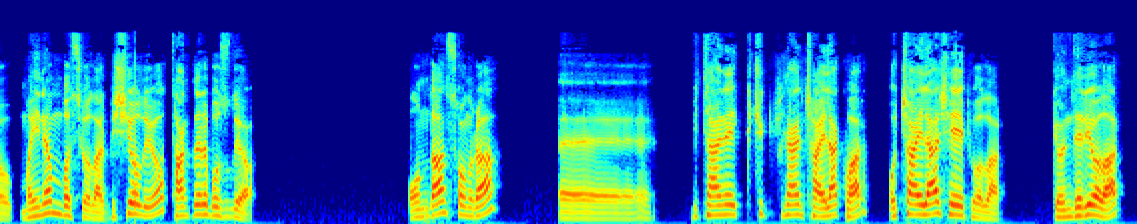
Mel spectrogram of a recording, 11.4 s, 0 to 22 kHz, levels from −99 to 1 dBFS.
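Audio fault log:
1.35 s, 4.52 s, 6.57 s, 9.54 s: dropped samples. Four isolated sharp clicks in the speech, each a thin vertical line across the spectrum. Likely a fraction of a millisecond of samples missing, so the waveform jumps abruptly to a later value without any sound being lost.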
